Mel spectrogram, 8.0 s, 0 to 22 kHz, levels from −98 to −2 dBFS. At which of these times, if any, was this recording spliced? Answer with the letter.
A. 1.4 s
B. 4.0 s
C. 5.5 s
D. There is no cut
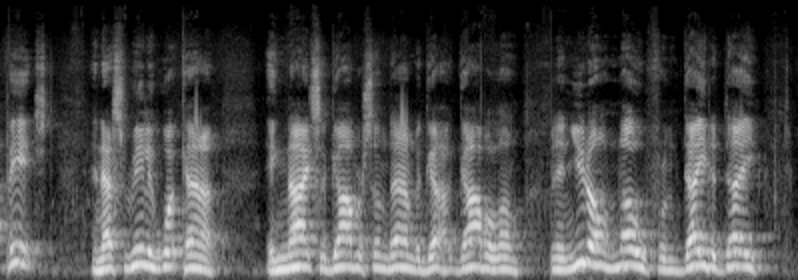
C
